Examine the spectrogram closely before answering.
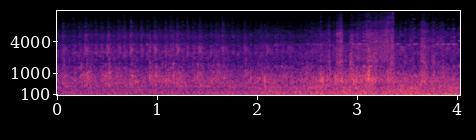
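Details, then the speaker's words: Willys Jeep L-134 Go Devil four-cylinder, after 35+ years sitting, clutch in: first time running on its own without starter fluid, steady slightly uneven chuff, no knocks; starter still needs attention. "okay so i'm putting uh the clutch in and it seems to be running so this is the first time this thing's run on its own besides starter fluid so pretty excited about that"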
